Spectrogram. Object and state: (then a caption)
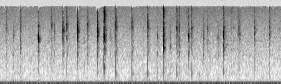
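Plastic phone keypad buttons. A white plastic flip phone is held in the hands while its keypad is pressed rapidly with both thumbs and fingertips. The result is a quick run of small, bright plastic clicks and ticks over a steady low hum.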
